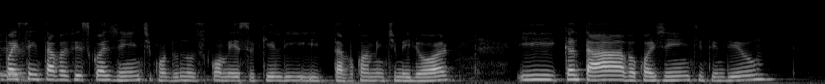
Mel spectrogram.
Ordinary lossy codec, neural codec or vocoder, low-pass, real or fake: none; none; 7.2 kHz; real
